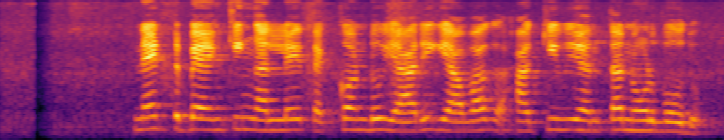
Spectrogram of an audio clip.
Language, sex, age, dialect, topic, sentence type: Kannada, female, 31-35, Central, banking, statement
